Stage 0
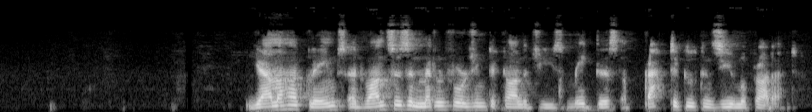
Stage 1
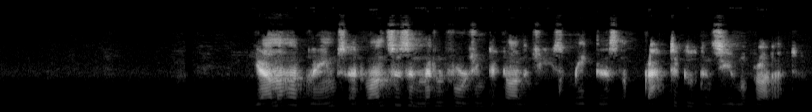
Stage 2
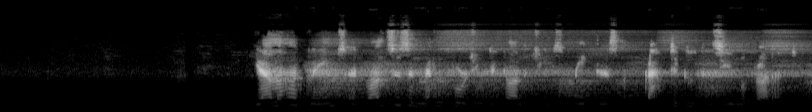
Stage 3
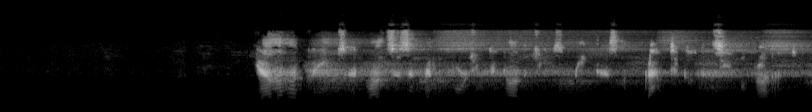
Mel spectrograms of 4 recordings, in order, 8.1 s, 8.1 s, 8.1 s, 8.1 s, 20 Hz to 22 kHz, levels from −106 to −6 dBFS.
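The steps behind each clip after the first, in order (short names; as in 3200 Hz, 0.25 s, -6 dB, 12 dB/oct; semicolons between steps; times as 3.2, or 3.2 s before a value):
elliptic high-pass 1500 Hz, stop band 70 dB; gain -3.5 dB
diffused feedback echo 0.626 s, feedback 48%, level -14 dB; gain -1.5 dB
band-pass 4000 Hz, Q 1; gain +1 dB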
